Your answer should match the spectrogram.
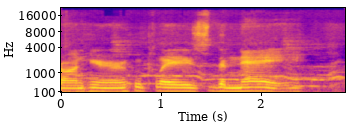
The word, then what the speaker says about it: ney: And the main player on here who plays the nay, whether it's nay or nigh, sometimes it's spelled N-E-A, N-E-Y, sometimes it's N-A-Y, sometimes I've seen it N-E-I, by the great this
